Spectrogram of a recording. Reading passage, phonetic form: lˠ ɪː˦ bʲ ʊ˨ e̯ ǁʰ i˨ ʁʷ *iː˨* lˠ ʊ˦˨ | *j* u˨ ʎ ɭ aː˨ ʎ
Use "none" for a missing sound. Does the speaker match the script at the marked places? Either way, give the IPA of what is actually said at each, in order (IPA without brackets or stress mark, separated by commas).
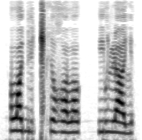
ɪː˨, j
